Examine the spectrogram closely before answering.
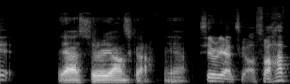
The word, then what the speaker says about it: Syrianska: Yeah, Syrianska. Yeah. Syrianska. So I have pronounced something well for once.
